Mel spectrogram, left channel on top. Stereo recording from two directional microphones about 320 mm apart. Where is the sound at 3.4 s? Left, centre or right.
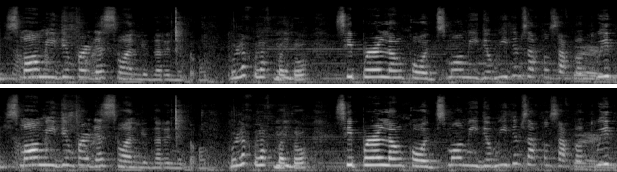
Centre.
